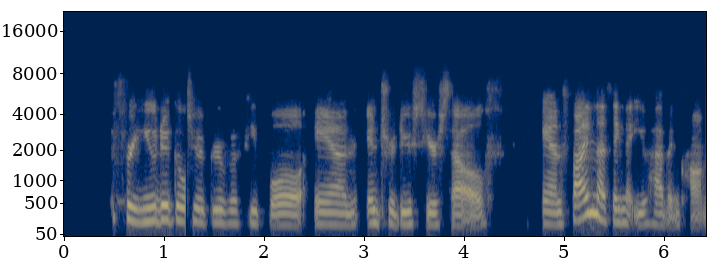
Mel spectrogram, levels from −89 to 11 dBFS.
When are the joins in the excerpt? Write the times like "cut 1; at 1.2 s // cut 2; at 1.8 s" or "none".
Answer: cut 1; at 1.2 s

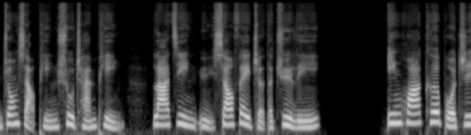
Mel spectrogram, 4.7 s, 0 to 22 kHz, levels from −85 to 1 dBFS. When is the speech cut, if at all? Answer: none

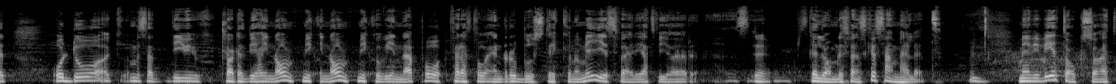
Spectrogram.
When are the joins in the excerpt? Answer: cut 1; at 2.1 s // cut 2; at 3.2 s // cut 3; at 4.5 s

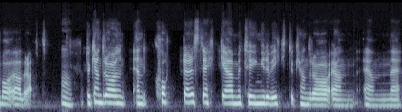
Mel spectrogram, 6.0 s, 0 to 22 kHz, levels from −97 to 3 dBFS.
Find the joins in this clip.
none

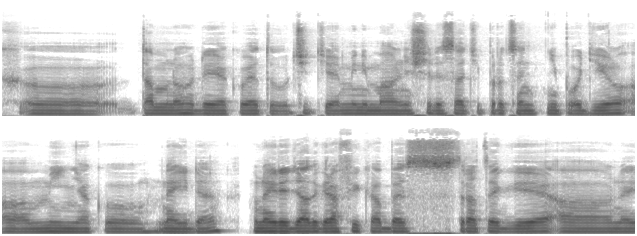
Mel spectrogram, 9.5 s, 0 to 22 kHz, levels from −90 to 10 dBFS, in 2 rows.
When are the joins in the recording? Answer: cut 1; at 6.5 s

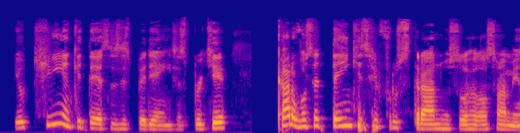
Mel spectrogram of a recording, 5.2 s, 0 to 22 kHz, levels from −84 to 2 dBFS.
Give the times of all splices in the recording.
none

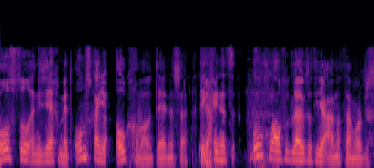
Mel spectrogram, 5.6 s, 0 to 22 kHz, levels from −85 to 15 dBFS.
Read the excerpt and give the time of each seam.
cut 1; at 2.9 s

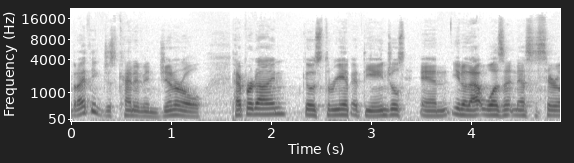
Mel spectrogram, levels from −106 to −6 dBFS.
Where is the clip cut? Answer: cut 1; at 1.6 s // cut 2; at 2.8 s // cut 3; at 3.3 s

